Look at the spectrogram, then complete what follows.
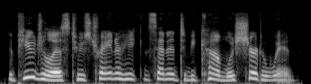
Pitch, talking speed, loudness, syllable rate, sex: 225 Hz, 230 wpm, -17 LUFS, 7.0 syllables/s, female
